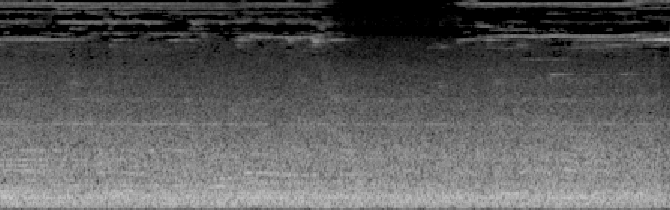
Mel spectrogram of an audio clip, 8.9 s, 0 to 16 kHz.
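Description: N700-series Shinkansen train rolling slowly along the platform, a steady rumble of wheels and running gear with faint tones held over it.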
